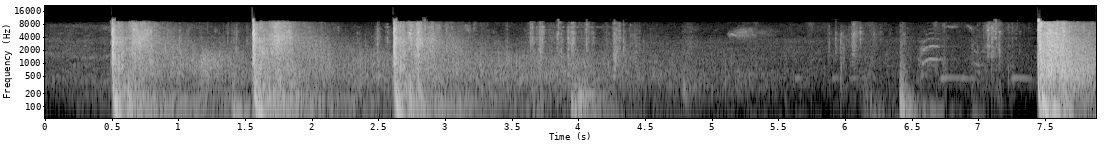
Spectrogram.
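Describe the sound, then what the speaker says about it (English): Sharp gunshots from a 9mm pistol in the zombie survival video game Project Zomboid, several loud cracks spaced roughly a second apart, with fainter game ambience and small clicks in between. "Two shots on the 9mm."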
